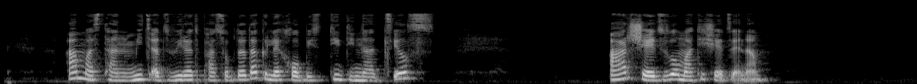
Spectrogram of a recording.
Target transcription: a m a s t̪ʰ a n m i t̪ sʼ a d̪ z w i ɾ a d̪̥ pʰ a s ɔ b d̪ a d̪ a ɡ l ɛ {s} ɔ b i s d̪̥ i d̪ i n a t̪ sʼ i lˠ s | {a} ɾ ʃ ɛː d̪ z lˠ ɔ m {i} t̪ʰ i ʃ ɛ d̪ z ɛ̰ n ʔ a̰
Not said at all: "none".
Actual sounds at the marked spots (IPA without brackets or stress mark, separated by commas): χ, a, a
